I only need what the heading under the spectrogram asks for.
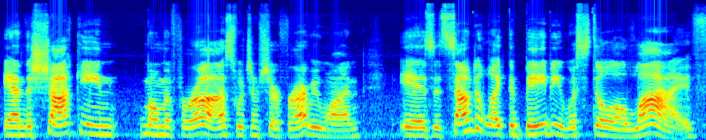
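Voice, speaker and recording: A woman's voice: medium pitch, unhurried, bright, forceful tone. Chatty woman reviewing a film. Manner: chatty, rambling with many fillers. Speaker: movie reaction host. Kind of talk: casual chat.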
